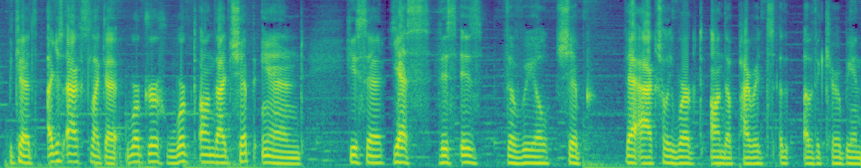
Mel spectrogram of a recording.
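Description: A teenage male vlogger telling a story casually and haltingly, repeating himself, recorded on a handheld phone in a small room. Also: medium pitch, fairly bright tone. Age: teens. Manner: halting, repetitive. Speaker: video host. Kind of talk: casual excited vlog storytelling. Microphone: phone at arm's length.

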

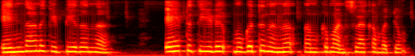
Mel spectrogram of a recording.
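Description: A reassuring young sister-in-law in an audio love story, voiced by a woman narrator. She explains things in a confident, even way. Her voice is mellow and a little high, with soft music behind. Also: quick pace, lightly acted.

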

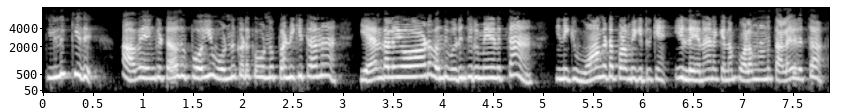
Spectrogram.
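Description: A woman's voice: very high voice, fairly even intonation, very fast, pushed and bright. A woman voicing a scheming, fretful stepmother in a cartoon drama. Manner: whining, fretful.

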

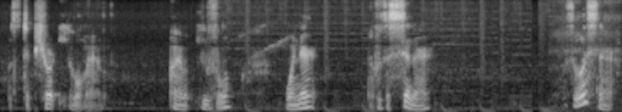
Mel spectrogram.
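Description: A man's voice: mid-range voice, breathy edge, low-quality recording. A man casually commentating his own fighting-game play, rambling and trash-talking in slangy, rowdy banter.

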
